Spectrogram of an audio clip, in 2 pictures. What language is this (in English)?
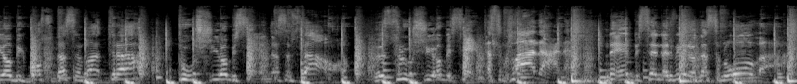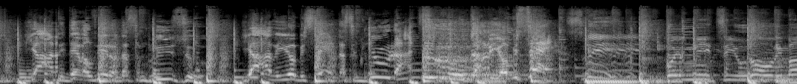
English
